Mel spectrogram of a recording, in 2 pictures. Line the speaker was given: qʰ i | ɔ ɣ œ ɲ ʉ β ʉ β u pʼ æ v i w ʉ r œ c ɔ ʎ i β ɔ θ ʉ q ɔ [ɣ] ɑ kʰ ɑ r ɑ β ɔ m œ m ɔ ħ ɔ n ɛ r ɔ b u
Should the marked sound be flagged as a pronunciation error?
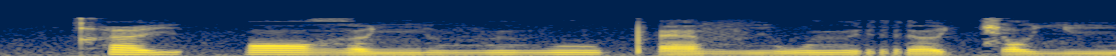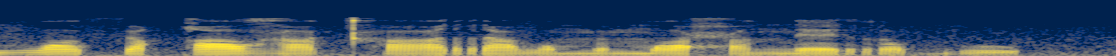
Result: no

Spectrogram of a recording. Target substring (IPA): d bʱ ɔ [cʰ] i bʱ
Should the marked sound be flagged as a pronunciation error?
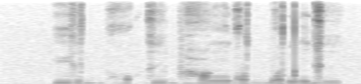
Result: yes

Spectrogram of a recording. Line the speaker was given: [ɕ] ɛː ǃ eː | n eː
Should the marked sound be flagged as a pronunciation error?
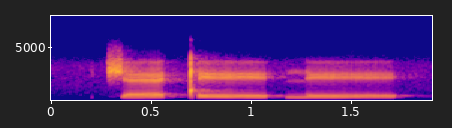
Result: yes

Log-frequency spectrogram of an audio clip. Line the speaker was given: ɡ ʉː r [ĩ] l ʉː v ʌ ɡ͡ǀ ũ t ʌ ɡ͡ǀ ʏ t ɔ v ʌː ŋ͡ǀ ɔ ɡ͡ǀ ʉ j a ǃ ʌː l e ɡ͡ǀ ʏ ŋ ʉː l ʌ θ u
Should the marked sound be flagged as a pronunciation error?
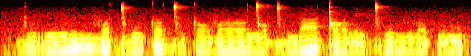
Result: no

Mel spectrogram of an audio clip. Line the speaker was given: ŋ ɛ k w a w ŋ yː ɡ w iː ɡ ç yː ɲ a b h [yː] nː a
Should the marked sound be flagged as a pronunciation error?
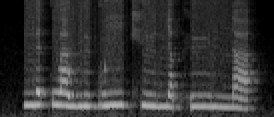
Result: no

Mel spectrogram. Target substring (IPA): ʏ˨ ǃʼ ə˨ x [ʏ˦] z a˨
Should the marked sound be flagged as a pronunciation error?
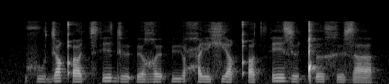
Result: yes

